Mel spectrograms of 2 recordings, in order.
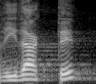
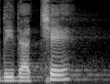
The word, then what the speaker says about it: Didache: Hay un documento que no es Biblia, es extrabíblico, se le llaman la Didacte o Didache, de acuerdo a la pronunciación.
